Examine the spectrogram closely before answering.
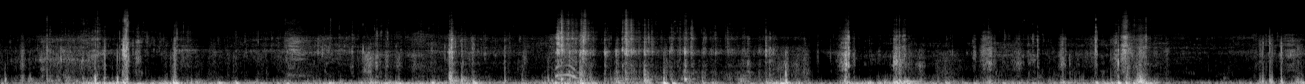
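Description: Water splashes and knocks against a boat close by.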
